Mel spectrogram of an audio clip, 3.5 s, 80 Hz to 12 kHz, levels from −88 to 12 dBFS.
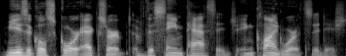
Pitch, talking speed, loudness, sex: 120 Hz, 175 wpm, -20 LUFS, female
